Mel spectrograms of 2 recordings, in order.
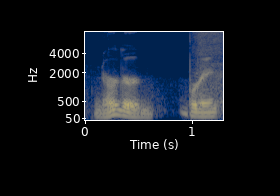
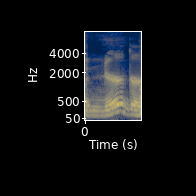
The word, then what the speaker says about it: Nürburgring: Because it's like specs really, not specs horsepower, but also specs like Nürburgring. Oh man, Nürburgring. I actually said it wrong. It's in my mind wrong. The Nürburgring.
